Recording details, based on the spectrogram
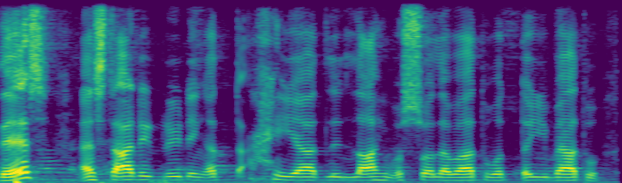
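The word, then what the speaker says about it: التحيات: So I'm gonna break it like at-tahiyyat. At-tahiyyat. Ha. There is a zir underneath ha.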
